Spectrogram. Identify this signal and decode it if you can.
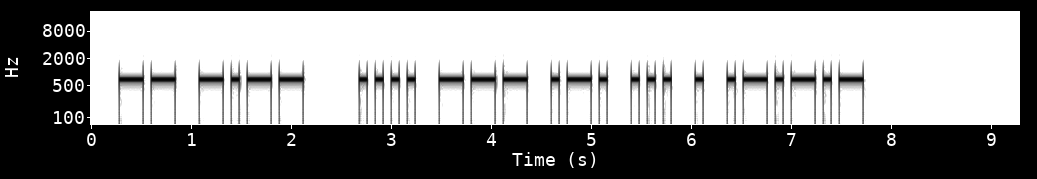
Morse code, heard as a keyed tone, about 15 wpm, 700 Hz. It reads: MY HORSE.
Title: Sentences from Top 500 Words 15wpm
